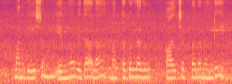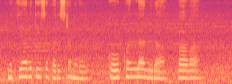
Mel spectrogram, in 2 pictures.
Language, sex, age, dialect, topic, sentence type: Telugu, female, 18-24, Utterandhra, agriculture, statement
